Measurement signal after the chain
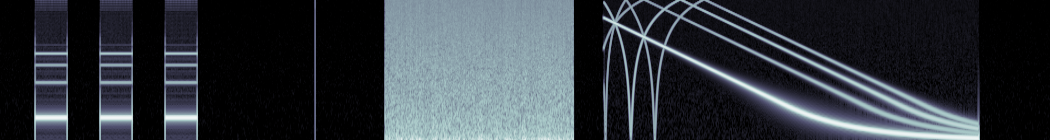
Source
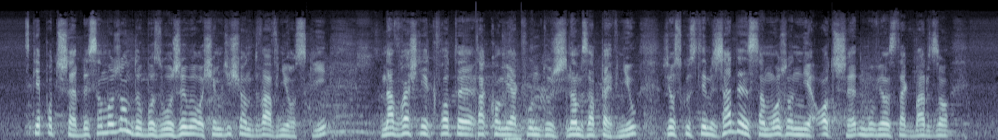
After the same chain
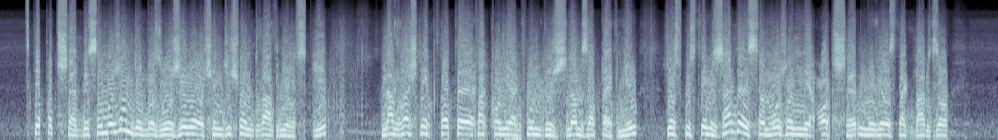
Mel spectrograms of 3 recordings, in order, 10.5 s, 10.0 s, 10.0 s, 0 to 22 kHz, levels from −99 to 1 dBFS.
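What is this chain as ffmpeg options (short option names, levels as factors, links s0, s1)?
-af "apsyclip=6.31,aeval=exprs='1.06*(cos(1*acos(clip(val(0)/1.06,-1,1)))-cos(1*PI/2))+0.237*(cos(7*acos(clip(val(0)/1.06,-1,1)))-cos(7*PI/2))':c=same,volume=0.75"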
